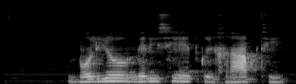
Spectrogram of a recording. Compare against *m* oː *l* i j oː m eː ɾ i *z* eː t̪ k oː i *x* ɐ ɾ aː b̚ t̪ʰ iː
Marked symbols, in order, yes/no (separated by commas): no, yes, no, yes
